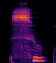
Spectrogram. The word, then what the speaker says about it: sous: Sous S o u s. Sous sous. Attention Alex, la prononciation est importante. Le premier mot sûr comme tu le deuxième mot sous comme vous.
